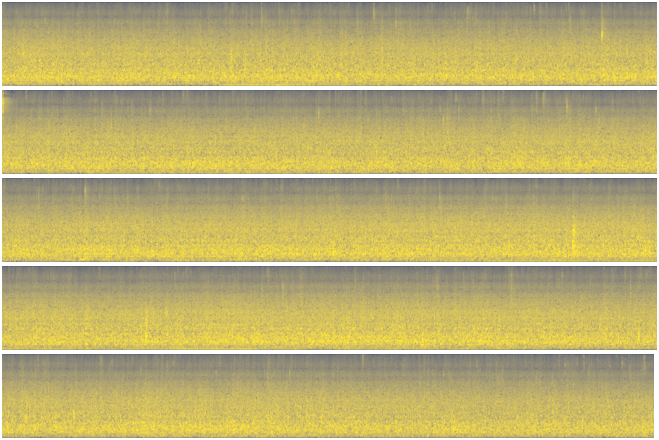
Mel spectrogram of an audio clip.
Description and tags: Medium perspective of rain on window recorded from inside a reverberant room. It's a nice false rain pouring during a shooting but sometime we hear drips from outside.
interior, rain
